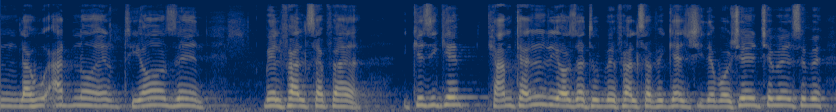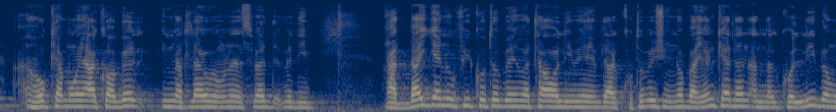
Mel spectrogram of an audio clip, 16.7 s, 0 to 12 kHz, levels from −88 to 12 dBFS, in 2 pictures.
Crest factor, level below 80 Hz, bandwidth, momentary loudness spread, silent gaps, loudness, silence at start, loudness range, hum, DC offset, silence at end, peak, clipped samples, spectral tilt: 16 dB; -60 dBFS; 11 kHz; 7 LU; none; -31 LUFS; 0 s; 2 LU; none; under 0.1%; 0 s; -14 dBFS; under 0.1%; -6.5 dB/octave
